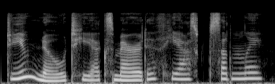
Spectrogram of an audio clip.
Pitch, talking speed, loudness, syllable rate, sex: 235 Hz, 195 wpm, -17 LUFS, 5.5 syllables/s, female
